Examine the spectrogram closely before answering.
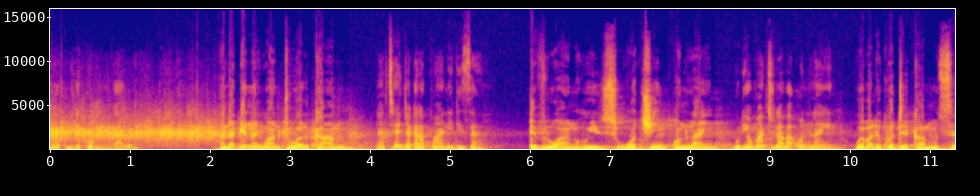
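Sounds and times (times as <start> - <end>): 
audience applause: 0.0 - 3.8
speech: 0.1 - 1.4, 2.0 - 11.3.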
